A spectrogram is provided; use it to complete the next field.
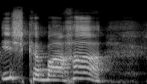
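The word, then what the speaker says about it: uisce beatha: Or Ishkabaha is an Irish Gaelic pronunciation and pronounced Oosh Kebe Ya for Scottish Gaelic.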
